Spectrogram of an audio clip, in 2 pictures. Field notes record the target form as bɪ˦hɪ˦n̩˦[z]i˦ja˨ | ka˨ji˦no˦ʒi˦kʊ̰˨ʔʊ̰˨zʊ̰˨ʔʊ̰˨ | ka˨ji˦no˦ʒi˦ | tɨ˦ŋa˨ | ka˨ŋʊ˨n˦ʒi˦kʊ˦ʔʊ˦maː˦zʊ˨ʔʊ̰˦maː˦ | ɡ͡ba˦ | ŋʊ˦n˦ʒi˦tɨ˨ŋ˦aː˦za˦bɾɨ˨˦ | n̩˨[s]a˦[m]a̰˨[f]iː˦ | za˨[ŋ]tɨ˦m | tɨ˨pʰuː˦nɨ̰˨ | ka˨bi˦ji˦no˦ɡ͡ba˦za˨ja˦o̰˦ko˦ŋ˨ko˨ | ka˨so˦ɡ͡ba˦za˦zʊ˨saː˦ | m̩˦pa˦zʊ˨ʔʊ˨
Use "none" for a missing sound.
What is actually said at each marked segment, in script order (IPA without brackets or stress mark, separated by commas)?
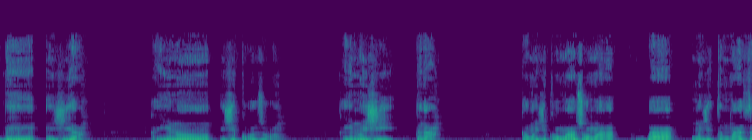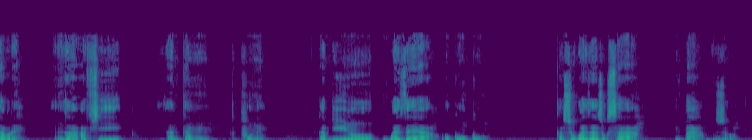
ʒ, z, ŋ, f, n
